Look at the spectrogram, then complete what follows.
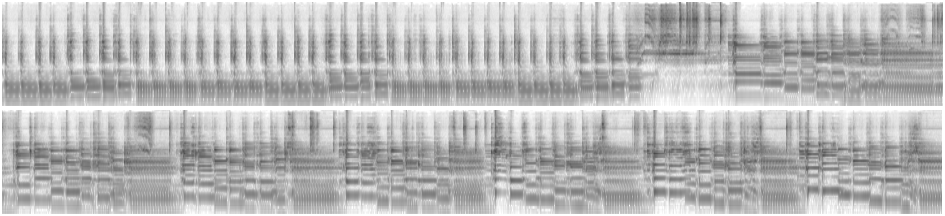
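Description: Handmade medium-scale electric bass with passive single-pickup electronics, played through an amplifier. For about nine seconds it plays fast, even, palm-muted notes on the low strings. After a brief pause it moves into runs of notes that step down and back up.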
